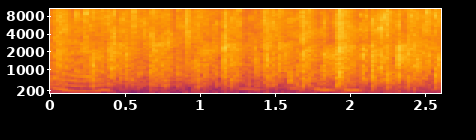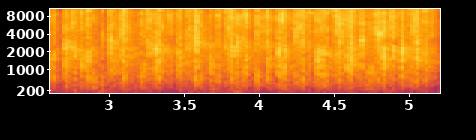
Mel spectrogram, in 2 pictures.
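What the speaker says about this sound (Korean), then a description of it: "인생 산막을 위해서 우리가 힘차게 박수를 좀 보내드리면 좋을 것 같아요." A church congregation in a Korean church gives strong, sustained applause that holds steady throughout. A voice is briefly audible at the start under the clapping.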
